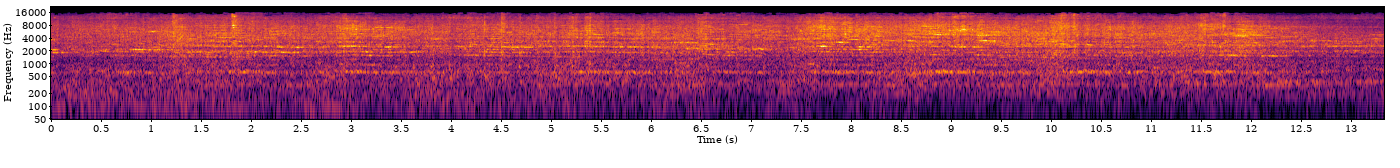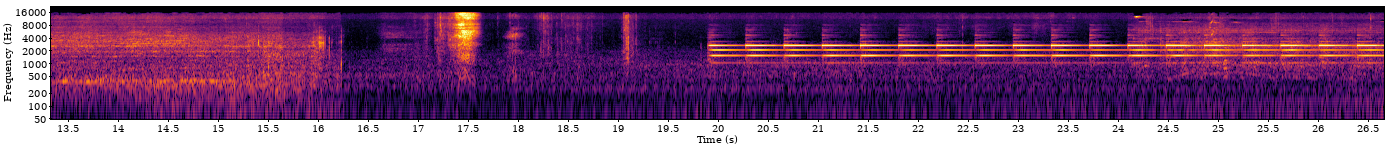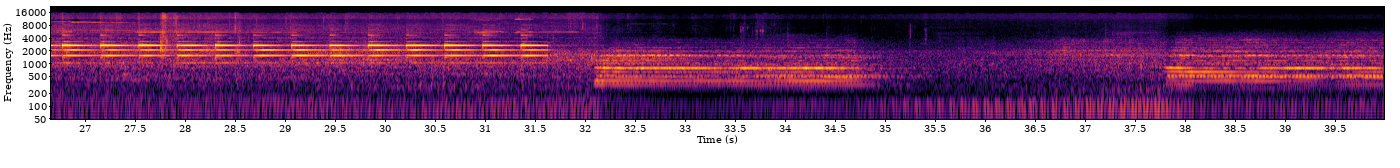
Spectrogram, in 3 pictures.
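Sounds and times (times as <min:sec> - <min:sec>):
freight train wheel noise: 0:00.0 - 0:39.9
crossing bell ringing: 0:19.9 - 0:32.9
locomotive air horn: 0:32.1 - 0:35.2, 0:37.8 - 0:39.9.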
